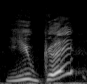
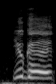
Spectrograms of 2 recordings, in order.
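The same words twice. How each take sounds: First: It sounds challenging and confrontational. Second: It sounds casual and dismissive. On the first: The listener is being challenged to fight. "Would you like to fight me?" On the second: There is nothing to worry about. "It's fine. Don't worry about it"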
